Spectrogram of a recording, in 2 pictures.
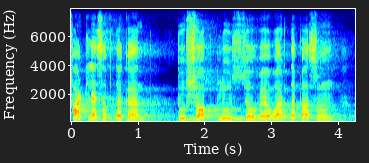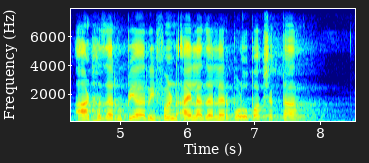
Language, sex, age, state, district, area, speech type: Goan Konkani, male, 30-45, Goa, Canacona, rural, read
